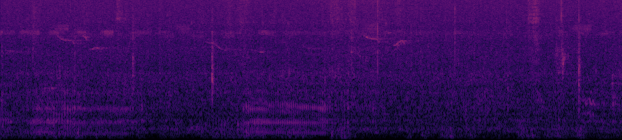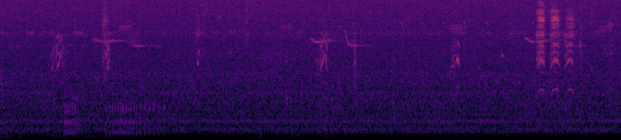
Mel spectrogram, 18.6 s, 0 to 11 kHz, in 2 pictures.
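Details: Masai Mara lions dated 2.11.2022, small cubs resting beside their mothers while eating, filmed with a Sony FX30; two drawn-out mewing moans early on, then quieter background of insects humming and scattered high bird notes.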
